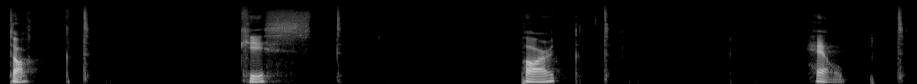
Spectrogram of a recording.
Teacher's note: Voiceless consonants. No vibration, just air passing through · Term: The t sound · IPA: /t/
